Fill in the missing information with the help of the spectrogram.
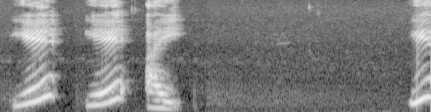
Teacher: ಭಾಗ ಸೇರಿಕೊಂಡು ಕೆಲವು ಅಕ್ಷರಗಳು ಹುಟ್ಟುತ್ತವೆ ಅದು ಎ ಐ ಈ ಅಕ್ಷರಗಳು ಹುಟ್ಟಲು ಕಂಠ ಮತ್ತು ತಾಲು ಅಂದ್ರೆ ದವಡೆ ಎರಡರ ಸಹಾಯವು ಬೇಕಾಗುತ್ತದೆ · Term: ಕಂಠ ತಾಲವ್ಯ ಅಕ್ಷರಗಳು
